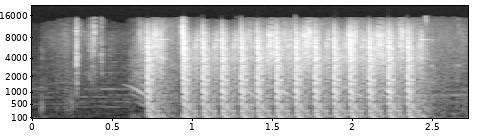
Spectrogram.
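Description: An AKM assault rifle firing in PUBG Mobile Lite, a loud close burst of about fifteen rapid evenly spaced shots after a few faint earlier pops, with no talking.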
